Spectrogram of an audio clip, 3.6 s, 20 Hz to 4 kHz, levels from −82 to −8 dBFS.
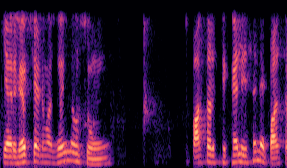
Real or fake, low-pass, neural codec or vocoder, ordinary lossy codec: real; 3.6 kHz; none; none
